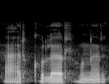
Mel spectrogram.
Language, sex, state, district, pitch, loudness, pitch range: Tamil, male, Tamil Nadu, Kanyakumari, 105 Hz, -18 LUFS, 105-115 Hz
